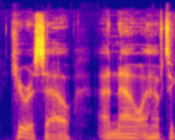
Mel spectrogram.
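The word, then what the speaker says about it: Curaçao: But the next team is Curisowl. That's Curisowl. Yeah, it's their first World Cup and it's pronounced Curisowl.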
